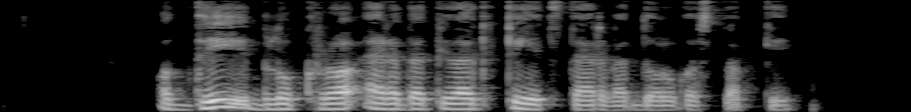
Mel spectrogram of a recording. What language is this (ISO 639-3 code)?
hun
